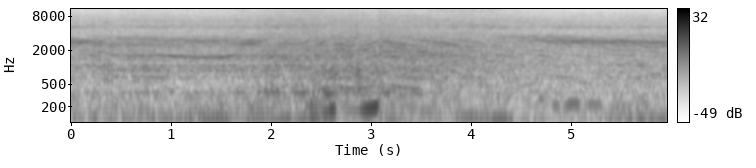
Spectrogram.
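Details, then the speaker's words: Chevy 4.3 Vortec V6 truck that ran slightly rough, after fixing spark plug wires that had been swapped: it revs up and settles with an even, steady beat and no miss or stumble, running properly. "test drive and see how well it works so far it's looking like it's doing what it's supposed to be"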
